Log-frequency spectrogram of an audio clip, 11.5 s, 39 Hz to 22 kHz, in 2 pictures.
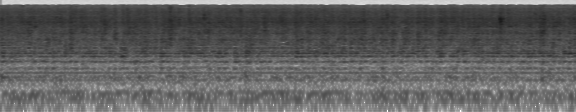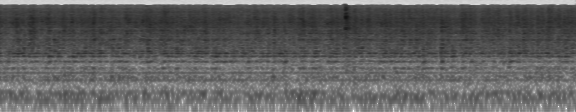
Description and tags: washing machine rinse cycle 1
During the rinse cycle.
